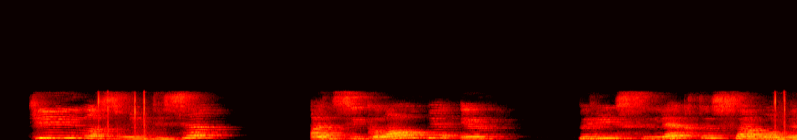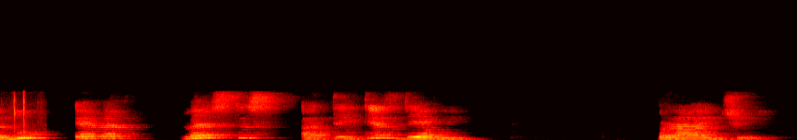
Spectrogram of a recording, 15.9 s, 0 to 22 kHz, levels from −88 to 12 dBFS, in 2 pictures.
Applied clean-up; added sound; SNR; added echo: none; Tools; 12 dB; reverberation time 0.3 s.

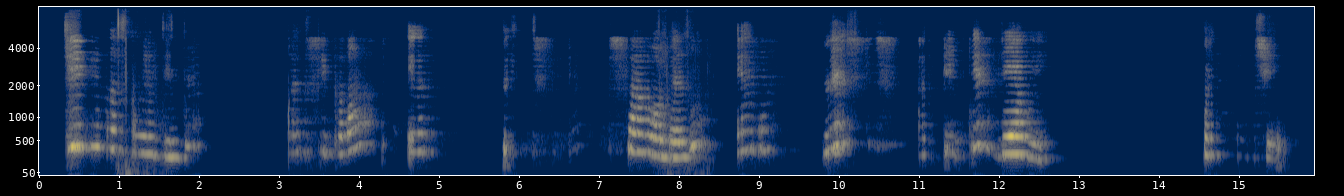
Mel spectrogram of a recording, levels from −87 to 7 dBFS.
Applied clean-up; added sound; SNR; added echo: neural mask model DeepFilterNet 3.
